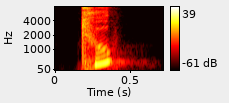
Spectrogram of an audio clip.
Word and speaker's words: tous: T-O-U-S is pronounced tout when it is followed by a noun. And my little trick, if you can swap T-O-U-S with every,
